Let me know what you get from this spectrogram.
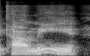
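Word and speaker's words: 髪: in anime, is that depending on how you say it, the word kami means God, but if you say kami and put the emphasis on the mi, the word means hair.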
